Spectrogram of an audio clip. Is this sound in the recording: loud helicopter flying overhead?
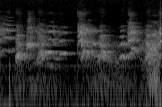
no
